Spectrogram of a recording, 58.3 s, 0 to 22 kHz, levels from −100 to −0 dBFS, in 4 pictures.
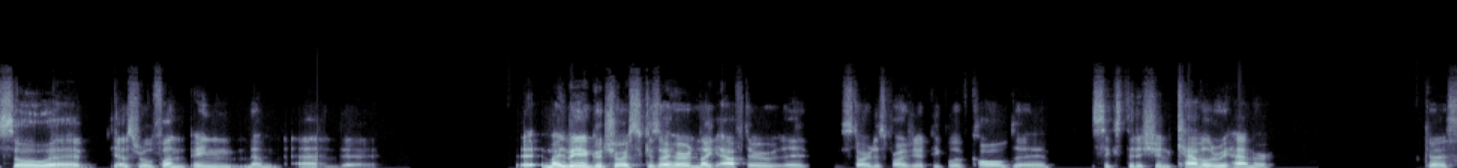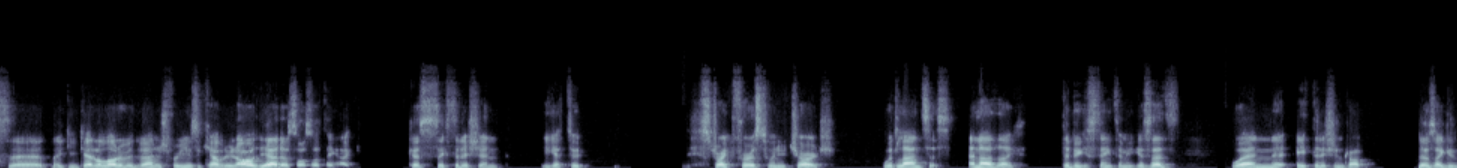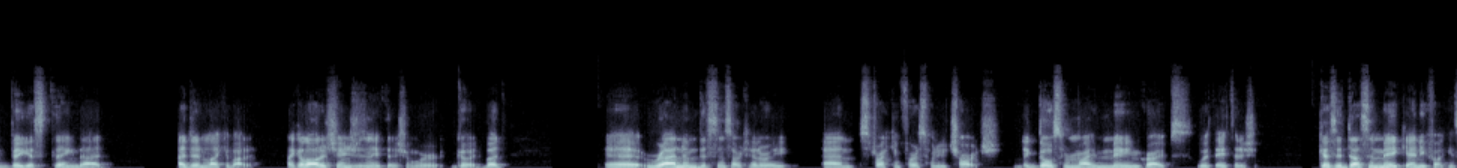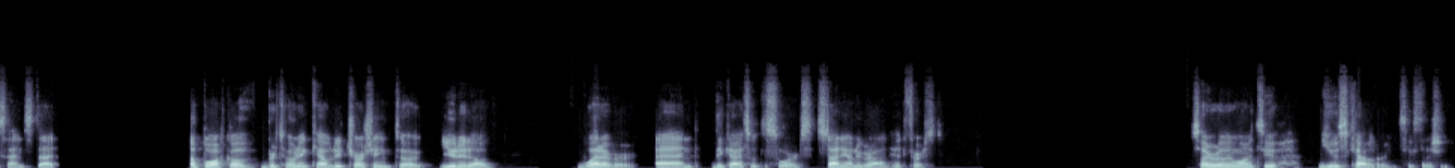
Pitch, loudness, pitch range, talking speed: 95 Hz, -25 LUFS, 90-105 Hz, 170 wpm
